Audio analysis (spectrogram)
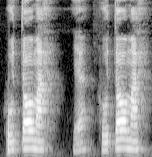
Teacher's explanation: Maka cara membaca disukunkan dan berubah menjadi ha, ya menjadi ha, ya marbutoh ini jadi menjadi ha nih ya, jadi bukan hutomati ta marbutoh tapi dia jadi berubah jadi hutomah, ya hutomah, ya menjadi ha, ini menjadi ha, hutomah.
